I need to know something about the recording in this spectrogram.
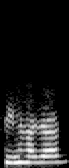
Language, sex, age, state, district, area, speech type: Bengali, female, 18-30, West Bengal, Uttar Dinajpur, urban, conversation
